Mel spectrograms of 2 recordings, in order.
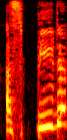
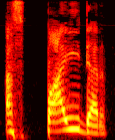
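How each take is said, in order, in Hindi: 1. पहला स्वर 'ee' जैसा लगता है। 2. पहला स्वर 'eye' जैसा लगता है। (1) "स्पीडर नहीं पढ़ते" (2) "आई को आई पढ़ते हो ना"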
